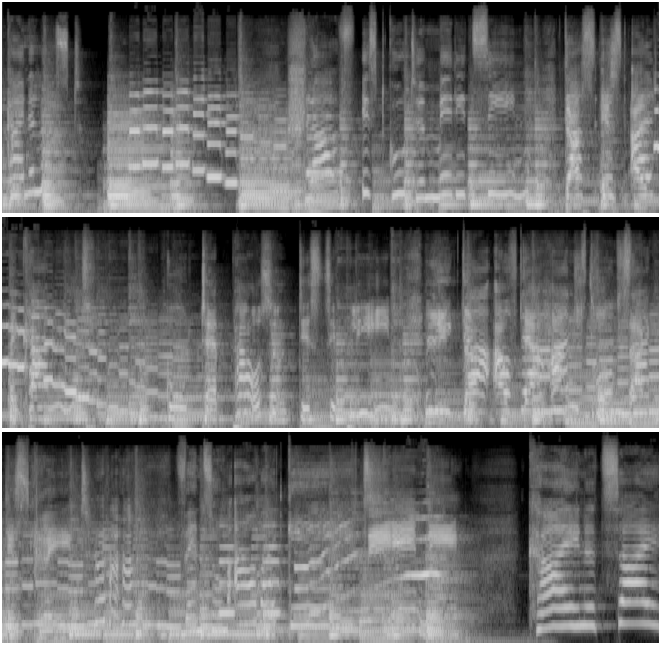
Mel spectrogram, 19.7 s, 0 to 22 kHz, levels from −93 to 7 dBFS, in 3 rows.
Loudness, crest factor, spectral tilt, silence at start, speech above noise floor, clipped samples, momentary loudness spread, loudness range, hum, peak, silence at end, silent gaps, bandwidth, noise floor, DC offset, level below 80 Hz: -15 LUFS; 16 dB; -5 dB/octave; 0 s; 28 dB; under 0.1%; 7 LU; 3 LU; none; 0 dBFS; 0 s; none; 19 kHz; -43 dBFS; under 0.1%; -36 dBFS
